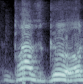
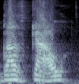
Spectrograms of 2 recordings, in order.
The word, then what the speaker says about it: Glasgow: And in Scotland, it's Glasgow, not Glasgow.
